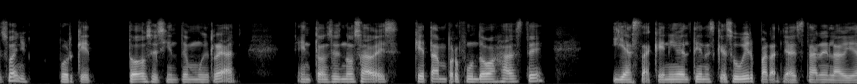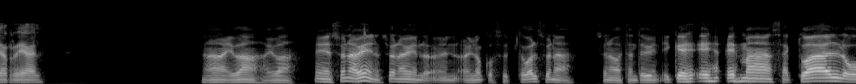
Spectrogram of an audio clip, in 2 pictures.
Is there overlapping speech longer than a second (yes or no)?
no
